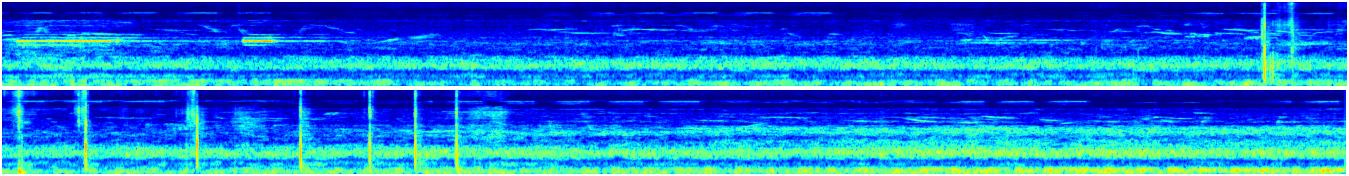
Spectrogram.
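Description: Open-field ambience with birds chirping over a steady distant rumble that grows louder toward the end as a train approaches. Two short high-pitched tones near the start and a quick run of sharp clicks about halfway through.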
